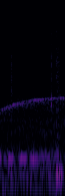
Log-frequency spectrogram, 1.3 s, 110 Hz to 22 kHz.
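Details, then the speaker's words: 1987 Nissan Pathfinder VG30i converted to 1995 VG30E EFI, before first start: a thin, steady whine creeping slightly upward in pitch for about a second. Electric fuel pump priming normally. "oh we have exciting news listen for it fuel pump"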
